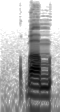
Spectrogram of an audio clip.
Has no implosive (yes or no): no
